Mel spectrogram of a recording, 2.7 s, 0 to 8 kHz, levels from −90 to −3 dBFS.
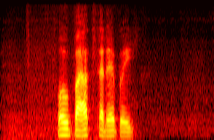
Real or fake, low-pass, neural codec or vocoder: fake; 7.2 kHz; codec, 16 kHz in and 24 kHz out, 0.6 kbps, FocalCodec, streaming, 4096 codes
